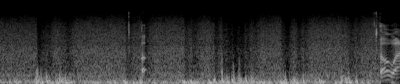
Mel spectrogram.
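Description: Gusty wind buffeting the microphone: a low rumble that rises and falls and grows stronger about half a second in. A man's voice starts right at the end.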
